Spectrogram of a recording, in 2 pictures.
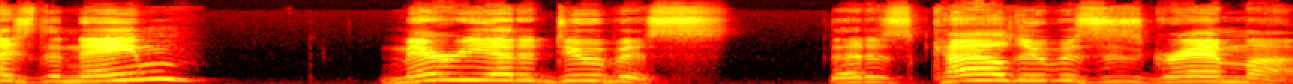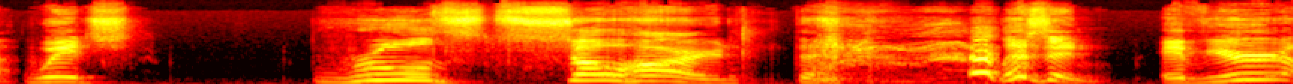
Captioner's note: laugh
